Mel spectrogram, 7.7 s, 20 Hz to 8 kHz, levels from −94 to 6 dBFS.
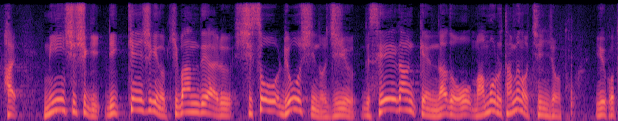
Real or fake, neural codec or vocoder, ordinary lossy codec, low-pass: real; none; none; 7.2 kHz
